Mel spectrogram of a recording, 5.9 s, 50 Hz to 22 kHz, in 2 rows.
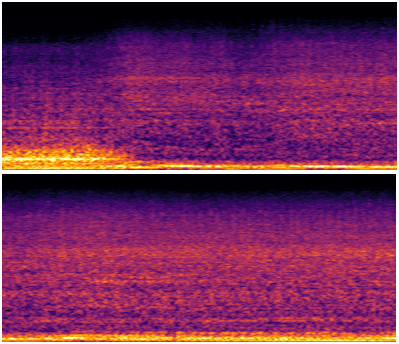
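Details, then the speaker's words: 1964 Ferrari 250 GT Lusso after full restoration, on its first run after about 25 years laid up in storage; smooth, even idle with a steady low burble, no ticks, knocks or hunting; gauges good, engine sounds tight and stops dead at shutoff. "You can hear that the engine's still tight, that it just stops dead like that."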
